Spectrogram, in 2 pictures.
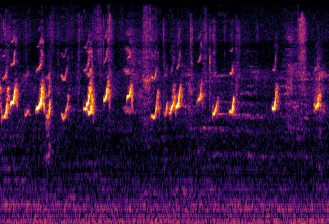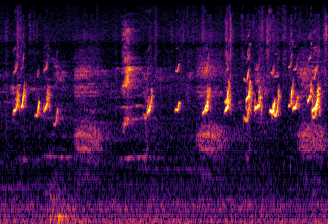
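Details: Chicks playing with a ball utter clear, high, falling peeps in quick series, with a few softer, lower tones sounding in the background.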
